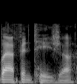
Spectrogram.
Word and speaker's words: aphantasia: I think it's called aphantasia.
